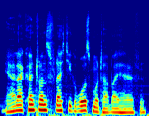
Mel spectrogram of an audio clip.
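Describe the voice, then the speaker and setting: A man's voice: mid-range voice, expressive, fast talker, darkish tone. A man doing casual game commentary, thinking aloud in short, murmured, musing reactions. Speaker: Let's Play presenter. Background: game music.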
